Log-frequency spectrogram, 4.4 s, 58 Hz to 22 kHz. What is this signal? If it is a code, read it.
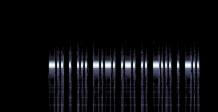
Morse code, heard as a keyed tone, about 30 wpm, 700 Hz. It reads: DESCRIBED
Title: ED Suffix - Top 100 Words with Base Words 30wpm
